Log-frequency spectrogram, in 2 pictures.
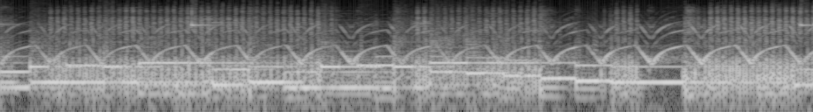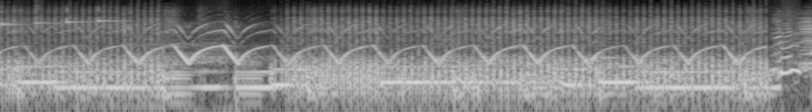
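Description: A siren wails in quick, repeated rising whoops.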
